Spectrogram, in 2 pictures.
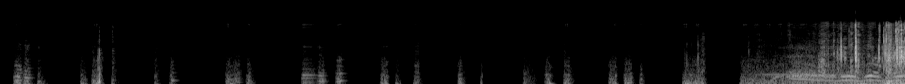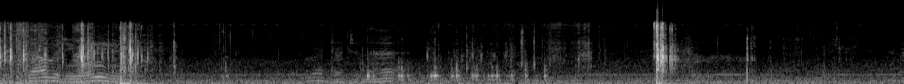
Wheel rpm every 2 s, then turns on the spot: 0, 0, 0, 0, 0, 0, 0, 0, 0.
none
